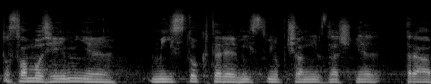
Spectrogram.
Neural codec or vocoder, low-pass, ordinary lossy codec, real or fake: codec, 44.1 kHz, 7.8 kbps, Pupu-Codec; 14.4 kHz; AAC, 48 kbps; fake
